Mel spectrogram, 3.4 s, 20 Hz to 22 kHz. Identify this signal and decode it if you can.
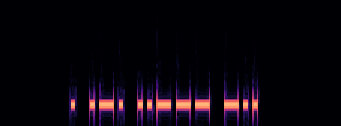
Morse code, heard as a keyed tone, about 25 wpm, 700 Hz. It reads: ER2D
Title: DXCC-100 Call Signs - 4 Characters - 25wpm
